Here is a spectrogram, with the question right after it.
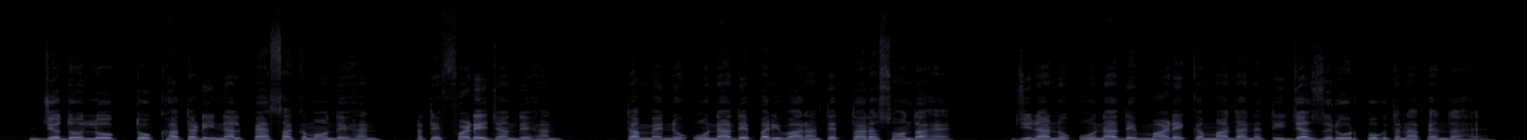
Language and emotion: Punjabi, sad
